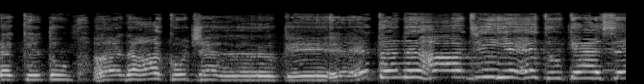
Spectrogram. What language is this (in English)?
Latin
